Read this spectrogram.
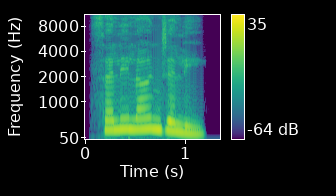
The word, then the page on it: ಸಲಿಲಾಂಜಲಿ: kannada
